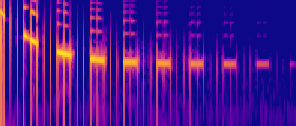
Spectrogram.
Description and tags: Short modulated oscillations, yet another variation. A computer processing unknown operations.Created with a simple Nord Modular patch.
